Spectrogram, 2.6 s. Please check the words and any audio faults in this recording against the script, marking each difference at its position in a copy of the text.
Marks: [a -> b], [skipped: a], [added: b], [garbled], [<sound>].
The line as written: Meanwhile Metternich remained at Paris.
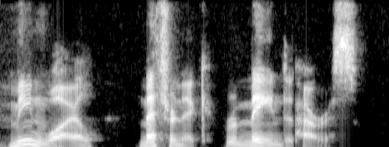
Meanwhile Metternich remained [skipped: at] Paris.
